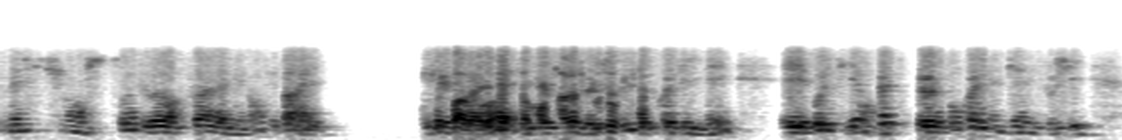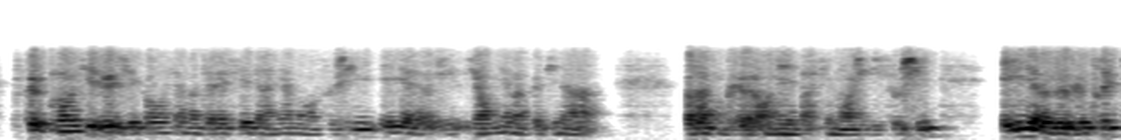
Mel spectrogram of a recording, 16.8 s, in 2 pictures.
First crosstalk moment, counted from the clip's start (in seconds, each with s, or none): 3.2 s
